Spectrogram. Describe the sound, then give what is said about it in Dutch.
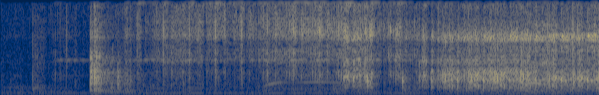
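Someone imitates a motor engine with their mouth: a sudden sputtering start, then a rough, rattling buzz that grows louder and more continuous toward the end. “Nou, wat kan je nog meer gekke geluiden maken? Kraak. Hey. Dan hoort die motor ook.”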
